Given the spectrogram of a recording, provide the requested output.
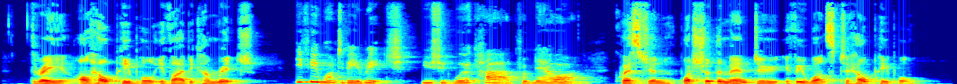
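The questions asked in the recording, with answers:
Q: What should the man do if he wants to help people?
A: Work hard from now on.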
